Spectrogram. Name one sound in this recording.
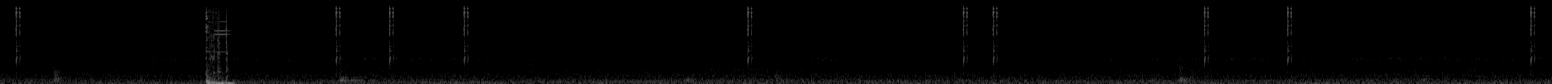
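Short, sharp menu clicks sound every second or two.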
